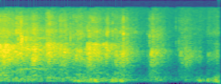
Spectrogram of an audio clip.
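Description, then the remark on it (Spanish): An audience applauds, a dense wash of many hands clapping at once, fairly loud and steady before thinning slightly toward the end, with no voices standing out. “Esos que no quieren ir al retiro fueron los que no aplaudieron.”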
